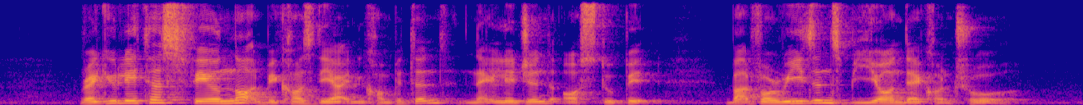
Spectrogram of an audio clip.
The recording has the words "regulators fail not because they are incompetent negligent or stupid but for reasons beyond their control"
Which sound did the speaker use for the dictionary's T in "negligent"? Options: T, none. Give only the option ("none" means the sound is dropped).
T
